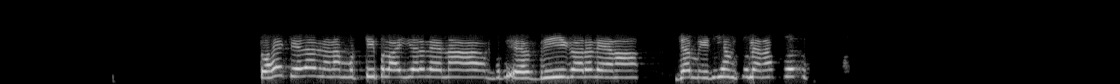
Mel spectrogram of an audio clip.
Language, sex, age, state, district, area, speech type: Dogri, female, 30-45, Jammu and Kashmir, Samba, rural, conversation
